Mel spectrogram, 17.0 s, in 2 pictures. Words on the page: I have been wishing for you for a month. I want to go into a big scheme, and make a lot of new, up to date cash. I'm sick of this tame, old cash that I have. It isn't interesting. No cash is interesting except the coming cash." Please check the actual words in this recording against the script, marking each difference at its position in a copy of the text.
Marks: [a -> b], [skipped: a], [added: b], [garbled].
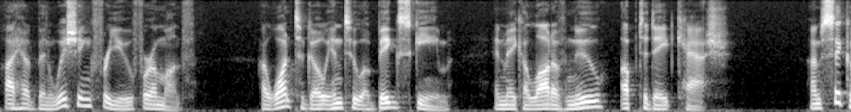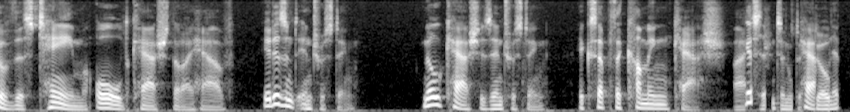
I have been wishing for you for a month. I want to go into a big scheme, and make a lot of new, up to date cash. I'm sick of this tame, old cash that I have. It isn't interesting. No cash is interesting except the coming cash." [garbled]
